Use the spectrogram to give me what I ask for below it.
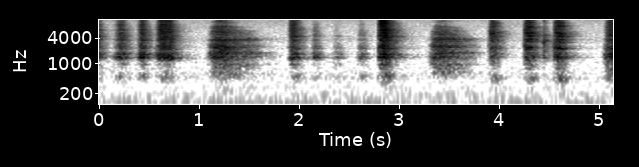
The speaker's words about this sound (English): take a few fast intakes of breath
